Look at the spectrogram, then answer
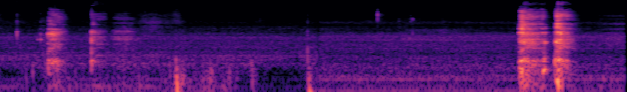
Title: coughing, some wet and barky (f)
